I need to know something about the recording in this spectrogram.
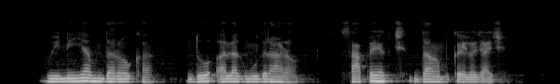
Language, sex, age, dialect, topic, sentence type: Maithili, male, 18-24, Angika, banking, statement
